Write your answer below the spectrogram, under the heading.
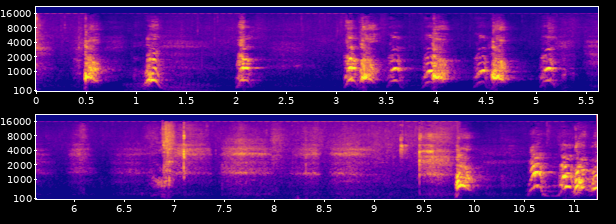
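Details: Dogs barking outdoors at a house in Big Bear during a first snowfall, set off by hearing the neighbours' dogs: short, sharp barks come in irregular bursts, some doubled, spaced about half a second to a second apart, with a few overlapping yips.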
